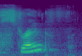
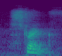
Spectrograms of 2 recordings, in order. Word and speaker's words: strength: And next we have strength. Don't forget to stick your tongue between your teeth. Strength. Strength.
